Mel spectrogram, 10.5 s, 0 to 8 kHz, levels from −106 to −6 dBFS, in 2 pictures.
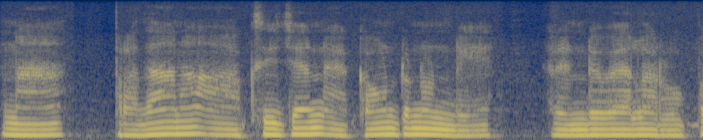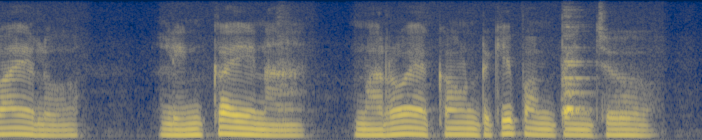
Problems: background sounds at intervals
